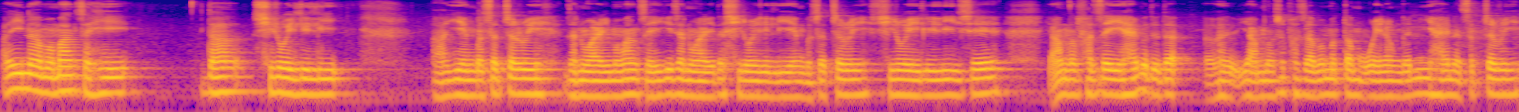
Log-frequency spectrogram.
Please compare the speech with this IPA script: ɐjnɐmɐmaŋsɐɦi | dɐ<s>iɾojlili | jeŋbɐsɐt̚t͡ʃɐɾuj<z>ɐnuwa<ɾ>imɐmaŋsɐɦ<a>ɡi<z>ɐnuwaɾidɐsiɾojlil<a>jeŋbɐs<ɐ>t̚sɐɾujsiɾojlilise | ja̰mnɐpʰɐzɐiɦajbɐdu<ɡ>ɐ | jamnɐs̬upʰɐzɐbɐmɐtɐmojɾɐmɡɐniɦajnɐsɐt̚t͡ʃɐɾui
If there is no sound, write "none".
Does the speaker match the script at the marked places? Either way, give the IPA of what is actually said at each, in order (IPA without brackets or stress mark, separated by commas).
s, z, ɾ, i, z, i, ɐ, d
